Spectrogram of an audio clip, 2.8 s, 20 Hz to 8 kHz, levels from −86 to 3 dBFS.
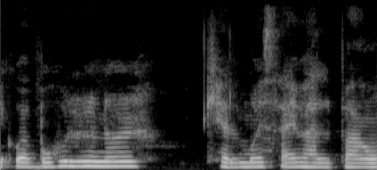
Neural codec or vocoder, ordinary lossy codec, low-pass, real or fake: none; none; none; real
